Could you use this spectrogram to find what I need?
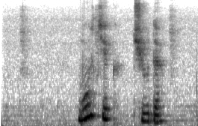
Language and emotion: Russian, neutral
